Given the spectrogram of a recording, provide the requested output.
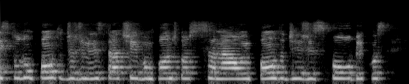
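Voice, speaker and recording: A woman speaks in a high voice. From Minas Gerais, Brazil. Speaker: notary registrar, former lawyer. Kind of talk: interview testimony. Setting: online live stream.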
